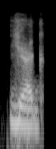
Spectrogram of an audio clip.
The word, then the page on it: yegg: Indian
